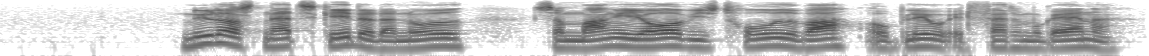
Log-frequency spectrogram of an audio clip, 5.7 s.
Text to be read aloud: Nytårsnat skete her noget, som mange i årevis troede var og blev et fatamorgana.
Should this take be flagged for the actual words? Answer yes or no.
yes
